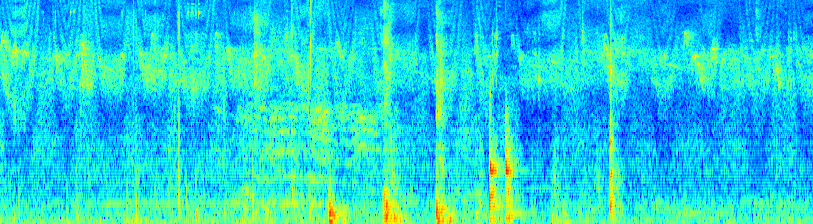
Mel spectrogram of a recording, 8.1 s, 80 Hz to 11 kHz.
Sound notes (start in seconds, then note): 4.8 knocking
